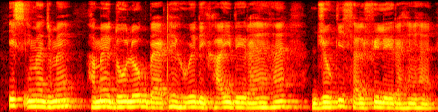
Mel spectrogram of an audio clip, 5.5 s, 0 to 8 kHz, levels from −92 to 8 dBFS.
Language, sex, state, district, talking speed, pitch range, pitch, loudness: Hindi, male, Uttar Pradesh, Lalitpur, 195 wpm, 125-145 Hz, 135 Hz, -14 LUFS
